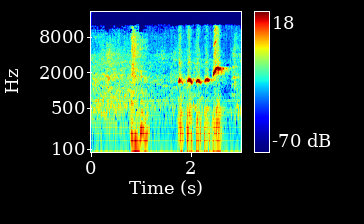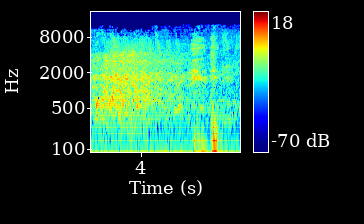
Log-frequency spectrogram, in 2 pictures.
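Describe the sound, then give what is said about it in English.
A person whistles an imitation of the call of the coquí, a tiny frog native to Puerto Rico, a stuttering run of short pulses that ends in a higher rising note, with chuckles and snickers around it. “We got a stuttering coquita.”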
